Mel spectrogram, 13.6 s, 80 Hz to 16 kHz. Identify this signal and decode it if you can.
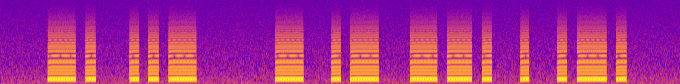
Morse code, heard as a horn, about 6 wpm. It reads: NU TAGER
